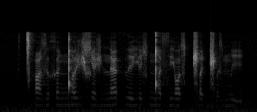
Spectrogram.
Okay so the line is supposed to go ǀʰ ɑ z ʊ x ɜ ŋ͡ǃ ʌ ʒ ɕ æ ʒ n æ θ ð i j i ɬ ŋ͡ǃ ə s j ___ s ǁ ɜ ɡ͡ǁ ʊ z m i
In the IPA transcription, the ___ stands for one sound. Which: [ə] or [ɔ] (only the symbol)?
ɔ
